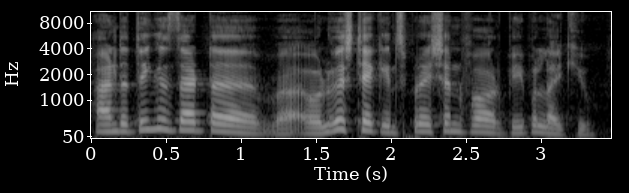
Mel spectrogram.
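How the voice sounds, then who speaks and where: Very fast-talking Tamil Indian man, deferential interviewer. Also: high voice, expressive, gravelly, darkish tone. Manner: deferential, effusive, agreeable, echoing the guest. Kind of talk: conversational interview.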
